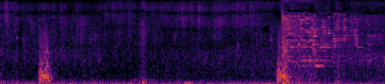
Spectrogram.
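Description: A door swings open.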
